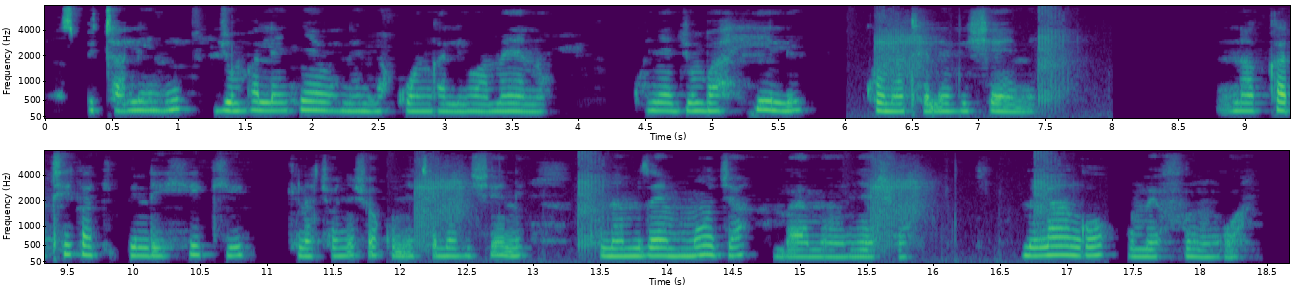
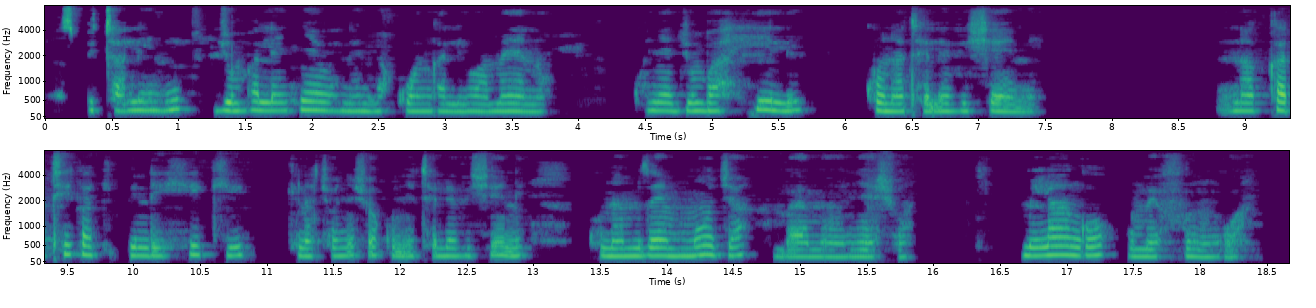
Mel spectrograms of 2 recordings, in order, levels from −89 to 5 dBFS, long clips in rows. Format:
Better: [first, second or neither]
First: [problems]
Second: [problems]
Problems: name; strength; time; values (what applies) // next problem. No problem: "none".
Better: second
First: background sound (Fart); 15 dB below the speech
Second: none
